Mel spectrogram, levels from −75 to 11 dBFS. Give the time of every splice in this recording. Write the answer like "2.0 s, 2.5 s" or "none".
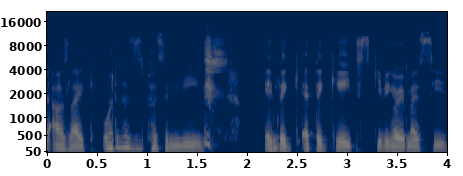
1.8 s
